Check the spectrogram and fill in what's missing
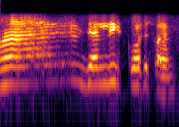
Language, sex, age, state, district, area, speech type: Maithili, female, 18-30, Bihar, Samastipur, rural, conversation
